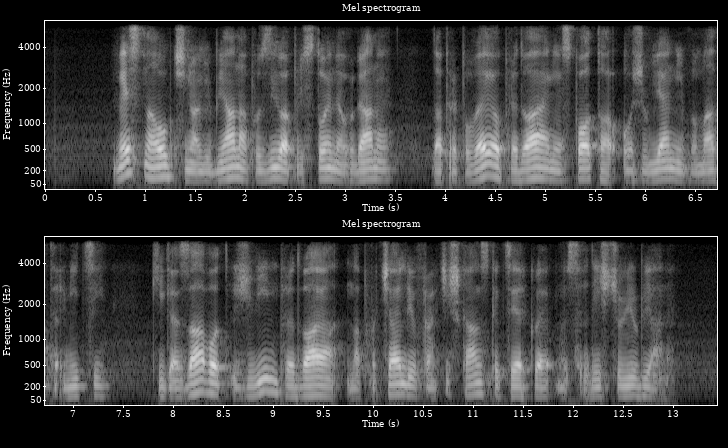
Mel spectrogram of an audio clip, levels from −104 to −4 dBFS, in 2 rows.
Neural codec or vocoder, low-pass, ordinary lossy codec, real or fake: autoencoder, 48 kHz, 32 numbers a frame, DAC-VAE, trained on Japanese speech; 5.4 kHz; AAC, 48 kbps; fake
